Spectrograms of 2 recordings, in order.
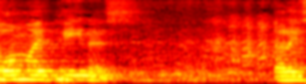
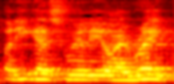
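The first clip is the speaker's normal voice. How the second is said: usual speaking voice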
